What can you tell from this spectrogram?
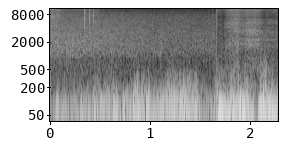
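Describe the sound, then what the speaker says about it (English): Strong wind on an exposed ridge, buffeting the microphone in uneven low gusts that swell louder toward the end. "The wind was really starting to increase."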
